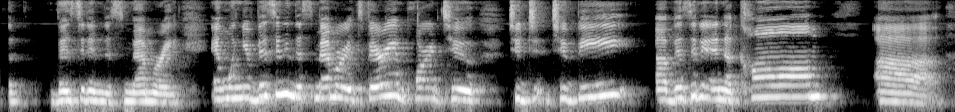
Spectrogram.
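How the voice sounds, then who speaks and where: A woman co-teaching a brain-training class, speaking reflectively with many pauses and restarts. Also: on the high side. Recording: roomy echo with faint background noise.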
